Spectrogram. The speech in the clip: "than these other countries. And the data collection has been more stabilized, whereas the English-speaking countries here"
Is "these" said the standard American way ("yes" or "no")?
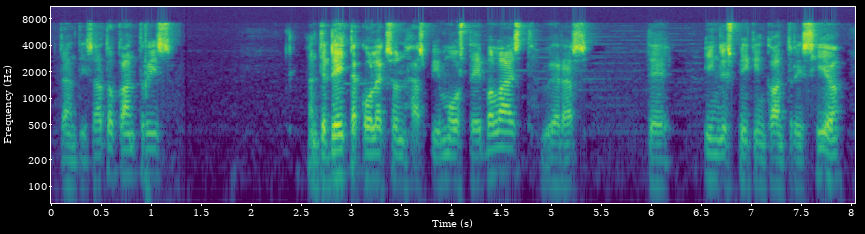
no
